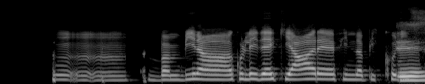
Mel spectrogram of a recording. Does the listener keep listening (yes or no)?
no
